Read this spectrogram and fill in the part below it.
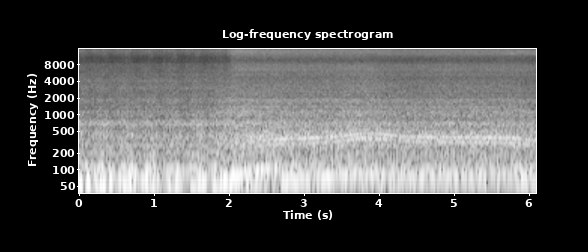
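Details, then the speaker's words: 2000 Chevy Tahoe Vortec 350 after fixing no-start caused by corrosion inside distributor cap: engine catches and settles into steady, even idle with smooth low rumble, no misfire or stumble. "so there we go he's running it's something just as dumb as a little bit of corrosion inside the distributor cap"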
